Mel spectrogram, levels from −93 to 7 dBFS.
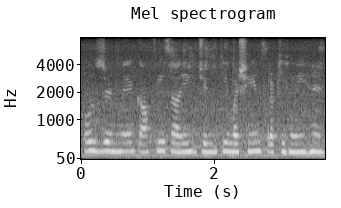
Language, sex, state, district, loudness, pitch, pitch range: Hindi, female, Chhattisgarh, Raipur, -13 LUFS, 210 Hz, 205-220 Hz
